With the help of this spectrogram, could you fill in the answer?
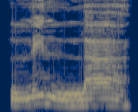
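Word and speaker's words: لِلَّهِ: কিন্তু যেহেতু এখানে আল্লাহ শব্দের লামের পূর্বে জের আছে, এই জন্য এই লামটা বারিক বা পাতলা হবে, উচ্চারণটা হবে লা। যেমন লাম লাম সে লিল, লাম খাস লা, লিল্লাহ।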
